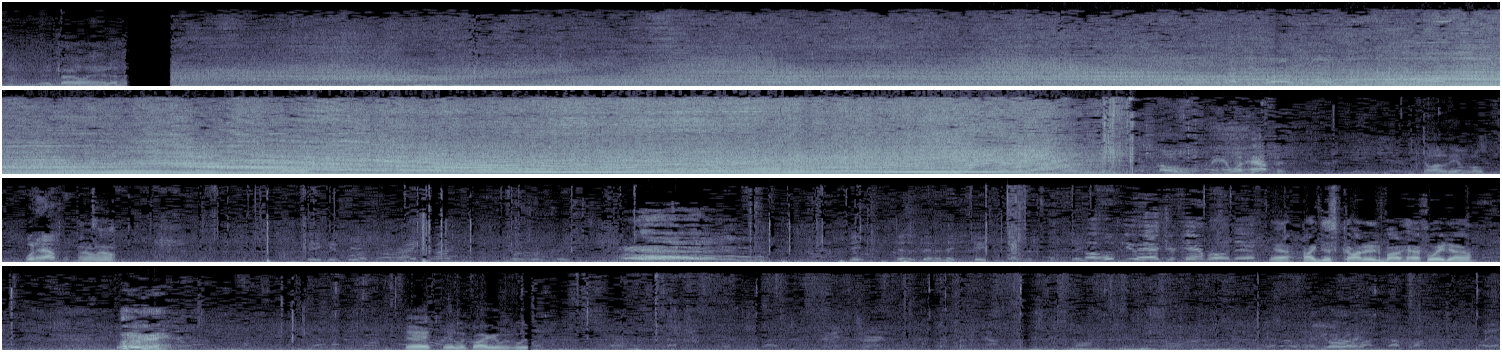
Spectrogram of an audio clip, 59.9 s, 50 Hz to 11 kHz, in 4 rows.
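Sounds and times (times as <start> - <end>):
engine and propeller running: 1.7 - 27.9.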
